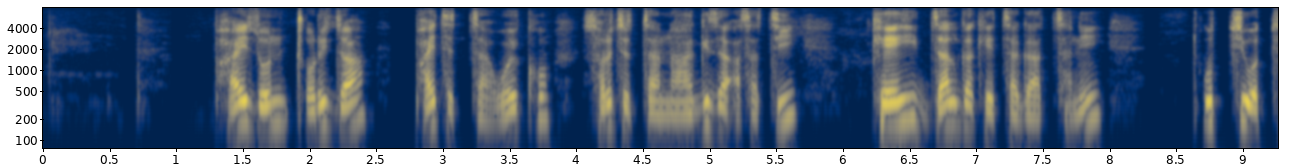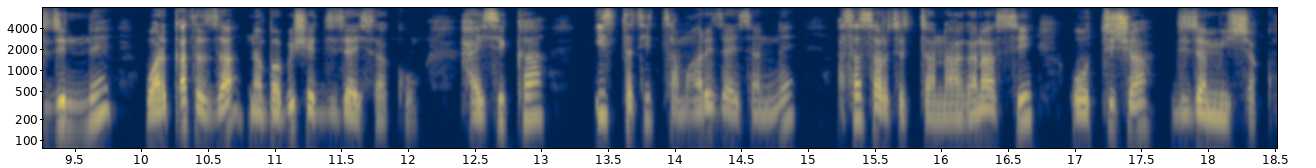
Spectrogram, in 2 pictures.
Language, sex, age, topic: Gamo, male, 25-35, government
